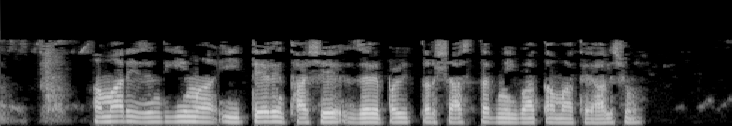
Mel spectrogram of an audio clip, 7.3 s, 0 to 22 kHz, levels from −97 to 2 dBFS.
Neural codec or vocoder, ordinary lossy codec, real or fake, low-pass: none; MP3, 24 kbps; real; 7.2 kHz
